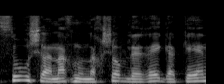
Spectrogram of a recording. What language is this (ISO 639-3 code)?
heb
